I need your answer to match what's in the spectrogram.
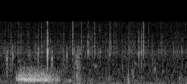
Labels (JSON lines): {"label": "biophony, growl", "recorder": "SoundTrap 600 or HydroMoth"}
